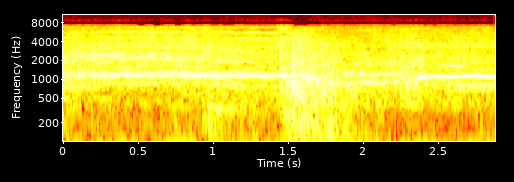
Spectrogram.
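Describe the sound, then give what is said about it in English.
A wrestling crowd at the Center Stage venue, which holds about 400 people, roars steadily during a Too Cold Scorpio and Brian Pillman match, with a sharp slam or thud, a shoulder tackle, around the middle that sets off a louder surge of cheering before the noise settles back to a constant din. “Hot crowd.”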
